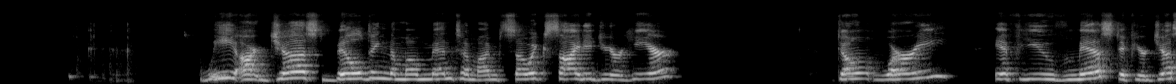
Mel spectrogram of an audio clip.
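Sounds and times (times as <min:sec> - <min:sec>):
person gulping and swallowing water: 0:00.6 - 0:01.4
speech: 0:02.0 - 0:06.8, 0:08.4 - 0:11.7.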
